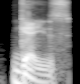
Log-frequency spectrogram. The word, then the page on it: gaze: British English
